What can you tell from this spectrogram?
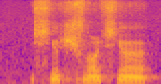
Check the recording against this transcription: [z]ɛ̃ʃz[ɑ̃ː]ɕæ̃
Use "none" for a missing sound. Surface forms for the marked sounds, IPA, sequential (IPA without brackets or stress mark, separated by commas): ɕ, ɑ̃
